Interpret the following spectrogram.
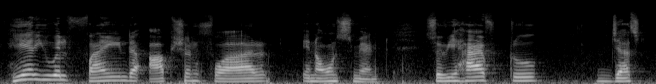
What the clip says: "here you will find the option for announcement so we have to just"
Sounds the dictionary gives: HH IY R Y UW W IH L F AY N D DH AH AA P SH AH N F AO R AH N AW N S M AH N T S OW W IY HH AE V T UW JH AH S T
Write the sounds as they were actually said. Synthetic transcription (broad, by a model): HH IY R Y UW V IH L F AY N D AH AA P SH AH N F AO R AH N AW N S M AH N T S OW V IY HH AE V T UW JH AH S T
